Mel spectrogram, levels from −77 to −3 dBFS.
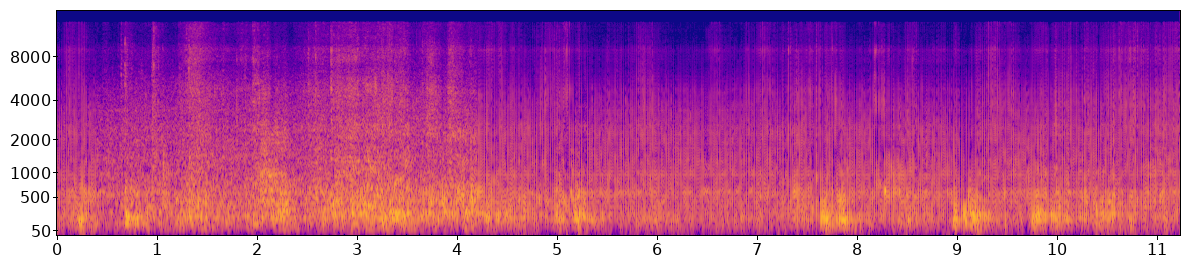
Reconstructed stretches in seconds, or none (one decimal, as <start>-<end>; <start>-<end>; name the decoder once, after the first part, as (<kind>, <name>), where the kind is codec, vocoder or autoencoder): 0.0-0.4 (vocoder, BigVGAN v2); 4.2-11.2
